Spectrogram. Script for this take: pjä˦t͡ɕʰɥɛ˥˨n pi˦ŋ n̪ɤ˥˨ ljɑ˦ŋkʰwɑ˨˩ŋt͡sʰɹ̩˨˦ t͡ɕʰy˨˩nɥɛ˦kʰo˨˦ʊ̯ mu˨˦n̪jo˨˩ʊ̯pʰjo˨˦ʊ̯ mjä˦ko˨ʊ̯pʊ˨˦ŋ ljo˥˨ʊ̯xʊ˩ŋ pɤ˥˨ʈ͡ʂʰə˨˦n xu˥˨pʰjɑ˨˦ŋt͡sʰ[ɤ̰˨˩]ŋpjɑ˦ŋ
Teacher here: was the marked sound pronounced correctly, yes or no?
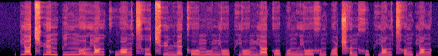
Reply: no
